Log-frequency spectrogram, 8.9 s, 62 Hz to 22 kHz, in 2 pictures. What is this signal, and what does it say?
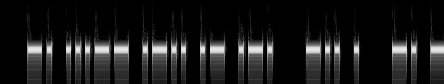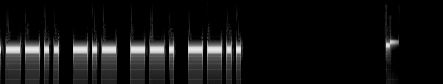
Morse code, heard as a keyed tone, about 25 wpm, 700 Hz. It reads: N3LAR DE N8KGZ
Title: USA Callsign DE Callsign - 5 Characters - 25wpm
